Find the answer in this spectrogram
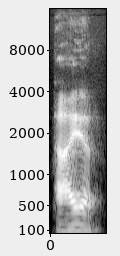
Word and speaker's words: heir: इसमें H silent है, एच का उच्चारण नहीं करेंगे, आयर ये बोलेंगे, उत्तराधिकारी।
